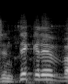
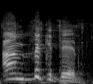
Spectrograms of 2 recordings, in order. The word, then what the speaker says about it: indicative: Say a word by syllables, and it is very easy to pronounce. – Uh-huh. – In. – Dick. – Ative. Indicative. – Ambicative.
